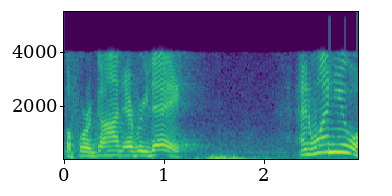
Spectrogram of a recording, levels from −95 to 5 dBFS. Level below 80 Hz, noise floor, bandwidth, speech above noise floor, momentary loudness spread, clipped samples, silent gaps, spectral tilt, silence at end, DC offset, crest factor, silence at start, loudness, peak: -26 dBFS; -38 dBFS; 4.2 kHz; 27 dB; 16 LU; under 0.1%; none; -9.5 dB/octave; 0 s; under 0.1%; 12 dB; 0 s; -12 LUFS; 0 dBFS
